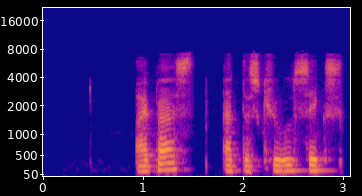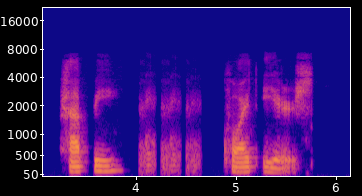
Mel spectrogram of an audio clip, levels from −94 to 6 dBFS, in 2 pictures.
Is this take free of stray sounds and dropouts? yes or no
no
